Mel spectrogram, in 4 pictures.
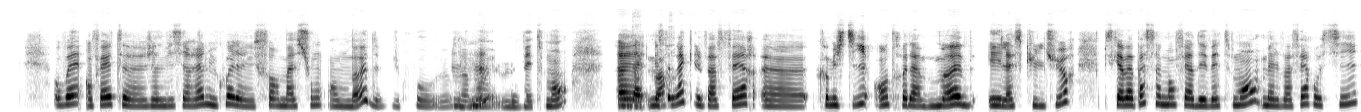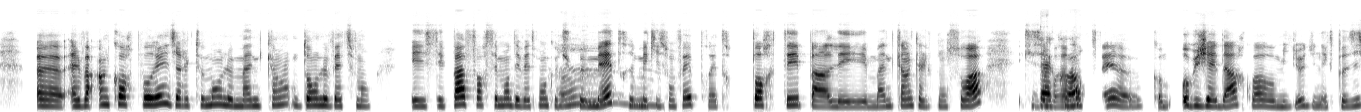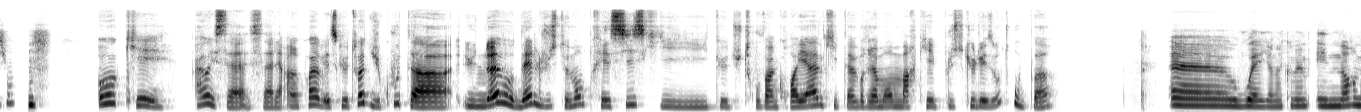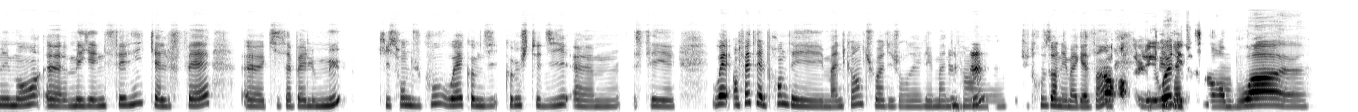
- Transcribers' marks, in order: chuckle
- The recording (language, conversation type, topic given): French, podcast, Quel artiste français considères-tu comme incontournable ?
